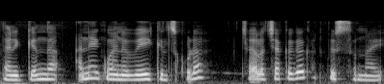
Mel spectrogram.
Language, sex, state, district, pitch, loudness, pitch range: Telugu, female, Andhra Pradesh, Manyam, 235 Hz, -14 LUFS, 220-270 Hz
